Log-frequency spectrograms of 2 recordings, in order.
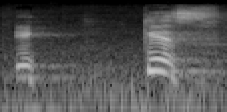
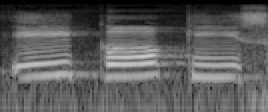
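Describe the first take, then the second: First: इक्कीस with the kk held, ik-kees; teacher shows the joined kk in इक्कीस; doubled k in इक्कीस. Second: एक की स said apart as three pieces; the wrong way, ek kee sa; wrong split. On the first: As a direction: hold the k before kees. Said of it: "तो बोलने में भी इक्कीस". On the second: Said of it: "ऐसे नहीं हम बोलते". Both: Shown as a demonstration.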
